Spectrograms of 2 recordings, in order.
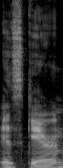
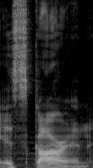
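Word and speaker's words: Isgarren: the former home of is God it's not is Garen by the way I mispronounced it I didn't know it's never been actually pronounced in game um but they now say escaren is the name it's not a scaron it's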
